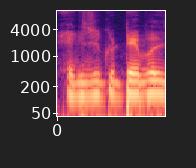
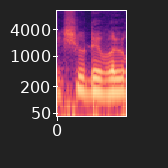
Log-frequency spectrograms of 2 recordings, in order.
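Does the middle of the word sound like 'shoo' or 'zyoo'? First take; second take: zyoo; shoo. First: The middle sounds like 'zyoo'. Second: The middle sounds like 'shoo'. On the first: The speaker calls it right. "But एग्जीक्यूटेबल ज़्यादा सही रहेगा" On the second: The speaker calls it wrong. "Time लोग एग्जीक्यूटेबल बोल देते हैं"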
